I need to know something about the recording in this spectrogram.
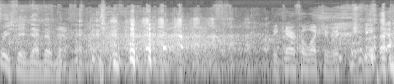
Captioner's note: audience and Dr. West laugh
